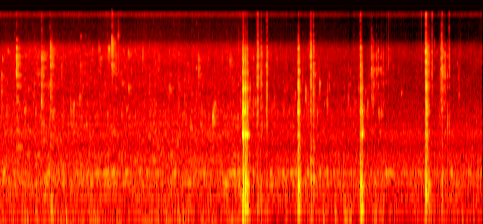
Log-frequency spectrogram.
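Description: Battered eggplant slices frying in ghee with a faint sizzle and crackle, as steel tongs clack sharply against the frying pan several times while the pieces are lifted out, the loudest clack about five seconds in.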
